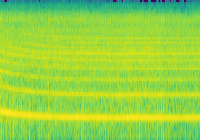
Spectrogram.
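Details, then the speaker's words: Harbor Freight Central Pneumatic Earthquake impact wrench on new air hose from a full compressor: steady high whine easing slightly in pitch, a touch slow and uneven; owner suspects it needs more lubrication. "She might need some more lube, I think. Well, at the very least, it moves anyway."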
